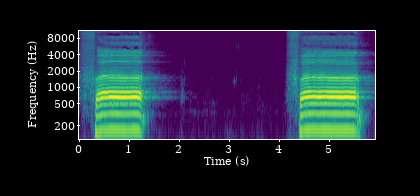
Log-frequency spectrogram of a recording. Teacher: سامنے والے اوپر کے دو دانتوں کے سروں کو نچلے ہونٹ کے گیلے حصے پر لگا کر باریک آواز میں پڑھیں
